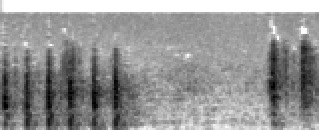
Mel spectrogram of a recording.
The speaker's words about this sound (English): So now, with his laundry under her arm, she's knocking at the door.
